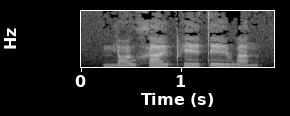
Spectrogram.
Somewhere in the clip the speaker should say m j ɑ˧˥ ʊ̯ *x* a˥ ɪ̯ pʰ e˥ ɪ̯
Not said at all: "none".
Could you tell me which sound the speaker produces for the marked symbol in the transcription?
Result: x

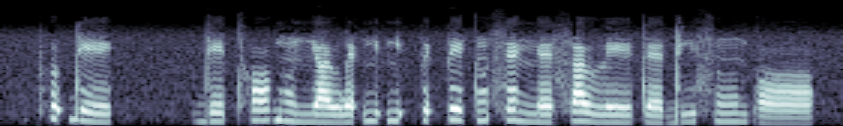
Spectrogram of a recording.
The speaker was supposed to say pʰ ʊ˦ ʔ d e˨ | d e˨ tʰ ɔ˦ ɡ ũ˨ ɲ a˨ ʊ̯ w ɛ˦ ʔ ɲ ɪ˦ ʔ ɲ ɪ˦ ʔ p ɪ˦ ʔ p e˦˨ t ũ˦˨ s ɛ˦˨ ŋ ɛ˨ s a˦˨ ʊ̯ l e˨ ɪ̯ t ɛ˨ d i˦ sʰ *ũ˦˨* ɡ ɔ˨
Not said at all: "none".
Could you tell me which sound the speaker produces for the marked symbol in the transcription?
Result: ũ˦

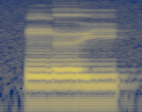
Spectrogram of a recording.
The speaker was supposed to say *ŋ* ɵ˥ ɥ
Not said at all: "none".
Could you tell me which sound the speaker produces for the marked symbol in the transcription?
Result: ŋ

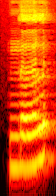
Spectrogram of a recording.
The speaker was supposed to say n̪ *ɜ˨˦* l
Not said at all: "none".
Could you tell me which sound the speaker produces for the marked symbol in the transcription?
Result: ɜ˨˦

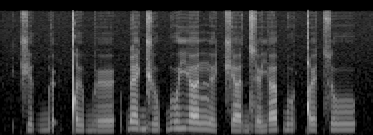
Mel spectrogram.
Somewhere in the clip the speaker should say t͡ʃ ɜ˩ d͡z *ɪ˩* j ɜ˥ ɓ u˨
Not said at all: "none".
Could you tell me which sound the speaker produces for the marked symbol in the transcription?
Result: ʏ˩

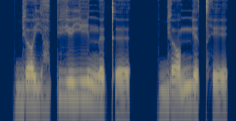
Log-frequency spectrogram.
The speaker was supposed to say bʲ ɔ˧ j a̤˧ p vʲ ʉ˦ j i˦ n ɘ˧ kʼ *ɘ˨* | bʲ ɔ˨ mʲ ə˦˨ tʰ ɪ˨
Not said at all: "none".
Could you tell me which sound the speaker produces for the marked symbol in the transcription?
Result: ɘ˨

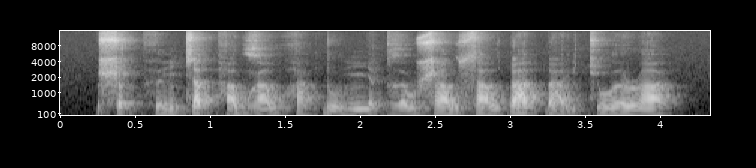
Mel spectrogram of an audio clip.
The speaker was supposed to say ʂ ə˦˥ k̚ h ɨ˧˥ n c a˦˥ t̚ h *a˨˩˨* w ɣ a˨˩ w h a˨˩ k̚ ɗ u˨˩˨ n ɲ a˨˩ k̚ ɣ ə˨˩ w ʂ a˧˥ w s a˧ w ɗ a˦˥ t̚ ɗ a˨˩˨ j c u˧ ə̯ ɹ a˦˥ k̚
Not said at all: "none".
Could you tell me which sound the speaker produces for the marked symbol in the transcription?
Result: a˨˩˨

